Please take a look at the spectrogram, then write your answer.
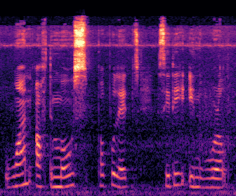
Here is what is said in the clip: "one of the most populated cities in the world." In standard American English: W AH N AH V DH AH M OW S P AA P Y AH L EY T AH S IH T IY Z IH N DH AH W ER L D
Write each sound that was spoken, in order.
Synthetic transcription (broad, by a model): W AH N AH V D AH M OW S P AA P Y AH L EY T S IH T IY IH N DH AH W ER L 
